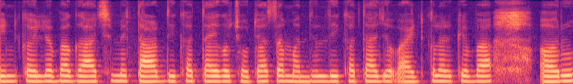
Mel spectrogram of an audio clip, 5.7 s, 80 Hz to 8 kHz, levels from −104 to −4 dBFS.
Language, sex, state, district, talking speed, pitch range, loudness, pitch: Bhojpuri, female, Uttar Pradesh, Gorakhpur, 165 wpm, 180-185 Hz, -18 LUFS, 185 Hz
